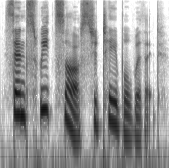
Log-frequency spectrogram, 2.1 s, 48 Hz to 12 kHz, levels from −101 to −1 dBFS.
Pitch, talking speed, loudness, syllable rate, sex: 205 Hz, 200 wpm, -20 LUFS, 4.7 syllables/s, female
